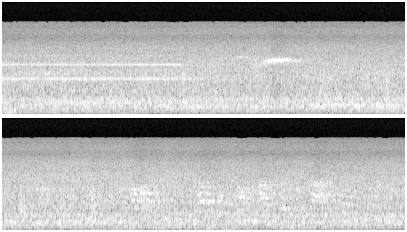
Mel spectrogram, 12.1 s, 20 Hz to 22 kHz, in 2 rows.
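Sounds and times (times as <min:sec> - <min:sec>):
brief high tone: 0:00.0 - 0:02.9
train equipment humming: 0:00.0 - 0:12.0
faint whistling tones: 0:03.5 - 0:04.6.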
